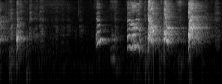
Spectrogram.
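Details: A female French Bulldog gives sharp, insistent barks and grumbles, demanding her toy.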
